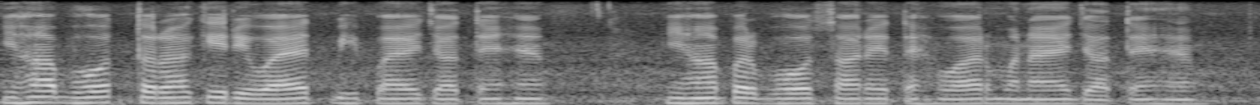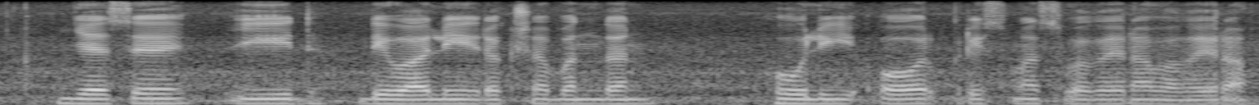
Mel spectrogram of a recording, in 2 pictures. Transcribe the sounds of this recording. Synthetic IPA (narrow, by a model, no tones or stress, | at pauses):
jɐɦãbɔːt̪ːɐɾəɦkiɾɪʋaːjət̪bʱipaːed͡ʒaːt̪eɦɛ̃ | jɐɦãpɐɾbɔːt̪saːɾet̪ɛɦʋaːɾmɐnaːed͡ʒaːt̪eɦɛ̃ | d͡ʒɛːse | iːd̪d̪ɪʋaːliɾɐkʃabə̃nd̪ʱən | hoːliɔːɾkɾɪsməsʋɐɣɛːɾaʋɐɣɛːɾa̰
